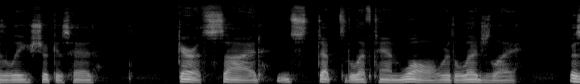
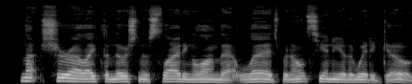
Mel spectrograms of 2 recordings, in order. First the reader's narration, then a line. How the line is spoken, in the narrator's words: Gareth said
